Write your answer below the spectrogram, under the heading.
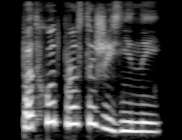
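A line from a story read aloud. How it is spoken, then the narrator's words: Calm objection. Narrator (Russian): спокойно возразила Света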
